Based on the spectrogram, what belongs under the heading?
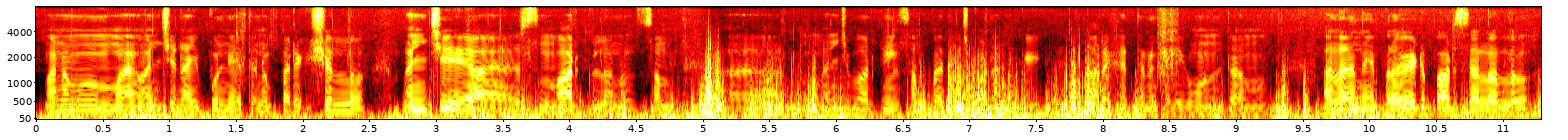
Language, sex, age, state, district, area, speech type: Telugu, male, 30-45, Andhra Pradesh, Nellore, urban, spontaneous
